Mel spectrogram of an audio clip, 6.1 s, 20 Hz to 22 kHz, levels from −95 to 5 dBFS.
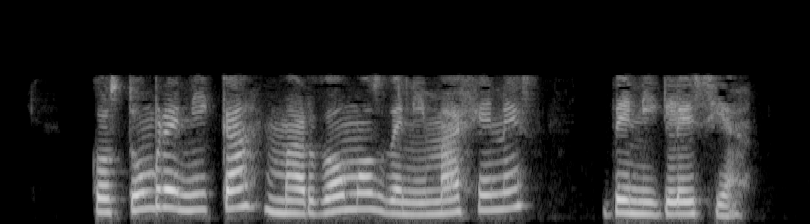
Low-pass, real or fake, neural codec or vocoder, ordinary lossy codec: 5.4 kHz; real; none; MP3, 32 kbps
